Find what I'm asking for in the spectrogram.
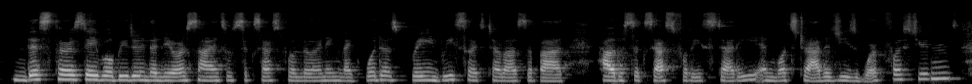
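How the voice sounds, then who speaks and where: A woman speaks with an Indian accent and hardly any pauses. Her pitch shows ordinary variation. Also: medium pitch for a woman, moderate pace. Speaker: learning center staff. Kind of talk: presentation. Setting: video call.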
